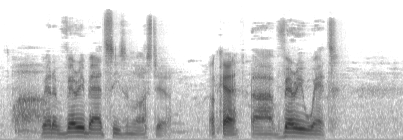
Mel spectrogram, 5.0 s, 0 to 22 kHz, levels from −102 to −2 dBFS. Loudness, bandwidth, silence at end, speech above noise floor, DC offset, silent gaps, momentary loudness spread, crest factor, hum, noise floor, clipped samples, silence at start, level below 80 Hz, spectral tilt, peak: -32 LUFS; 16 kHz; 0.8 s; 30 dB; under 0.1%; none; 17 LU; 22 dB; none; -62 dBFS; under 0.1%; 0.15 s; -80 dBFS; -4.5 dB/octave; -12 dBFS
